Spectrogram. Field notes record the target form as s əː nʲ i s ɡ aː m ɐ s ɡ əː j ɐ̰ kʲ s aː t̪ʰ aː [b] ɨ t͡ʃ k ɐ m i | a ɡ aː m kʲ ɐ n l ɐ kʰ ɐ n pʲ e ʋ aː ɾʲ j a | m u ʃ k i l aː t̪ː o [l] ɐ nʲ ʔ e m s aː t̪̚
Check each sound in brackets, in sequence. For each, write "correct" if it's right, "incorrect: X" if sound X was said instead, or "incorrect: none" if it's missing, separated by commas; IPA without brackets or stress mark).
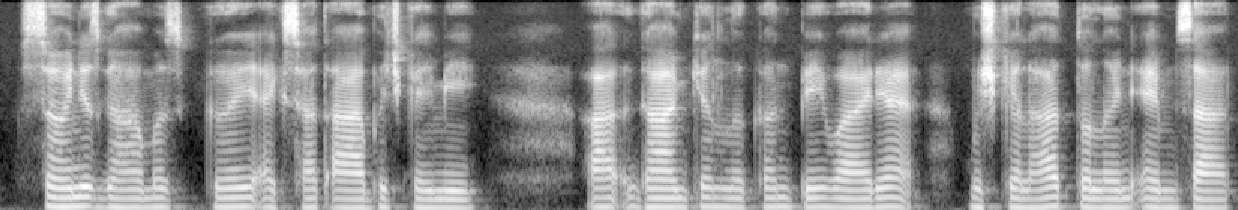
correct, correct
